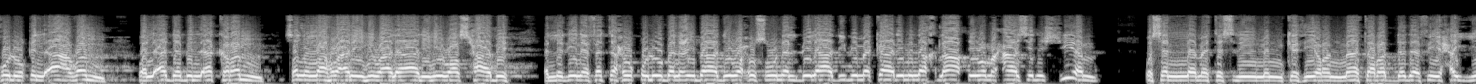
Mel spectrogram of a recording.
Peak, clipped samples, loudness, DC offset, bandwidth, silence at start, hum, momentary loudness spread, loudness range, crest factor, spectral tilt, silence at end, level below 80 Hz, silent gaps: 0 dBFS; 7%; -4 LUFS; under 0.1%; 11 kHz; 0 s; none; 5 LU; 2 LU; 4 dB; -4 dB/octave; 0 s; -32 dBFS; none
